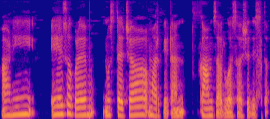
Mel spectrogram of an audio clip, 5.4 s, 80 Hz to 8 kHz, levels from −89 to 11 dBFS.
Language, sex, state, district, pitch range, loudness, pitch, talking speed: Konkani, female, Goa, North and South Goa, 175-210 Hz, -18 LUFS, 190 Hz, 110 wpm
